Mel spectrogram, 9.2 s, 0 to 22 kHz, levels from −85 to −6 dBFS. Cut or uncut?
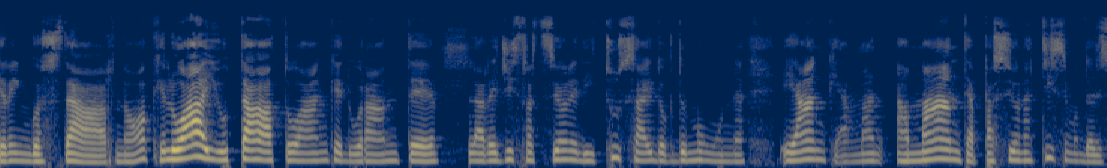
cut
